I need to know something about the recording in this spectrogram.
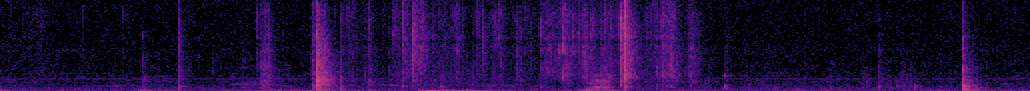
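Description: Plastic packaging crinkling and rustling as it is handled, with a few sharp clicks.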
